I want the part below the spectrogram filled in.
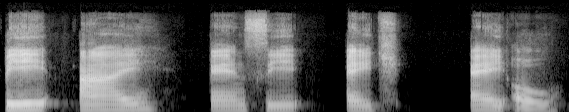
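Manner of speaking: "P I N C H A O" spelled slowly letter by letter; slow spelling. Shown as a demonstration. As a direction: spell each letter out clearly. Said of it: "Another one". (deletreo pausado)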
